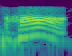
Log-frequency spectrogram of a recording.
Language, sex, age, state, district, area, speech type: Urdu, male, 45-60, Maharashtra, Nashik, urban, conversation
